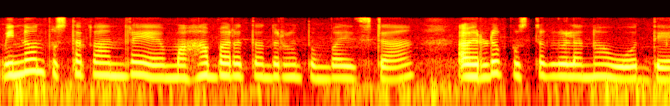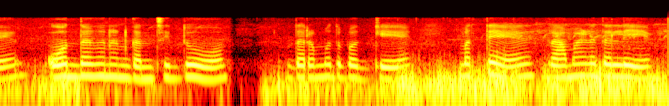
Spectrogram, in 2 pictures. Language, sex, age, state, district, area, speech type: Kannada, female, 18-30, Karnataka, Chikkaballapur, rural, spontaneous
